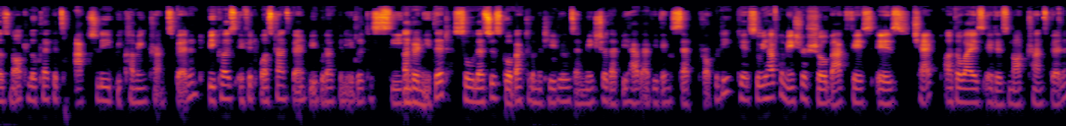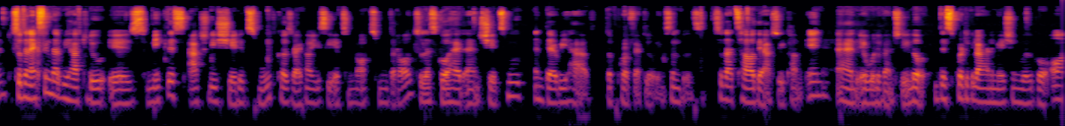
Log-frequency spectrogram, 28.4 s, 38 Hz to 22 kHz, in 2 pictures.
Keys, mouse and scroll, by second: 0.3-0.9 scroll up 4, 1.2-2.2 shift+middle drag, 2.2-2.5 scroll down 2, 2.6-3.0 scroll up 4, 6.0 click, 6.8-9.8 scroll down 10, 9.8 scroll down 2, 12.5 click, 16.3 scroll down 1, 16.5-17.3 shift+middle drag, 17.4 scroll up 2, 17.9-19.6 shift+middle drag, 19.9-21.3 drag, 21.5-22.1 scroll down 3, 22.3 scroll down 1, 22.6 shift+middle click, 24.1 shift+space, 24.7 click, 26.4-28.0 scroll down 3, 28.0-28.4 drag.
